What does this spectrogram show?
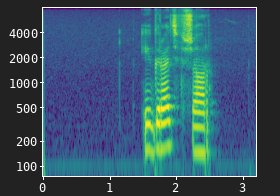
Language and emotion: Russian, neutral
